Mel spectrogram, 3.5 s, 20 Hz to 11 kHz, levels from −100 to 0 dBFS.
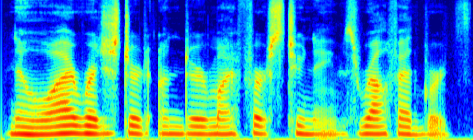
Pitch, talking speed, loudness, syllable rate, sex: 170 Hz, 150 wpm, -18 LUFS, 4.7 syllables/s, female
